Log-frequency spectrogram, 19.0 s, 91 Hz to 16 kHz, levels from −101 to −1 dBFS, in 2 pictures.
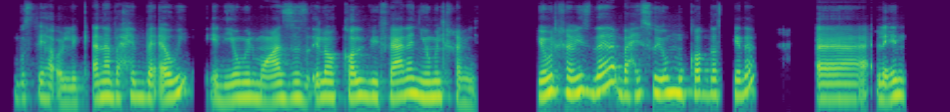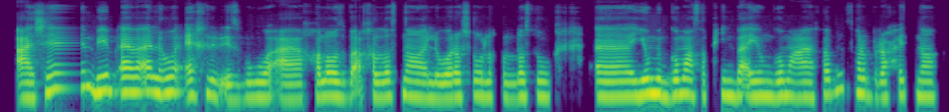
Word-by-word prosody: بُصّي 175 Hz, +1 st, -8 dB
هاقول 145 Hz, -4 st, -5 dB
لِك، 140 Hz, 0 st, -9 dB
أنا 180 Hz, +3 st, +2 dB
باحب 185 Hz, 0 st, -4 dB
أوي 180 Hz, +7 st, +1 dB, 0.2 s
اليوم 170 Hz, +3 st, -1 dB
المُعزَّز 175 Hz, 0 st, -1 dB
إلى 185 Hz, +4 st, 0 dB
قَلبي 185 Hz, 0 st, 0 dB
فعلًا 185 Hz, +3 st, +1 dB
يوم 185 Hz, 0 st, +3 dB
الخميس، 150 Hz, -7 st, -5 dB, 0.6 s
يوم 200 Hz, +4 st, +5 dB
الخميس 235 Hz, 0 st, +2 dB
ده 250 Hz, +11 st, +3 dB
باحسّه 210 Hz, -, -2 dB
يوم 220 Hz, +2 st, +5 dB
مُقدّس 210 Hz, -1 st, -1 dB
كده، 205 Hz, -, -1 dB, 0.6 s
آآ، 170 Hz, 0 st, 0 dB
لإن 190 Hz, +5 st, 0 dB, 0.6 s
عشان 275 Hz, +11 st, 0 dB
بيبقى 230 Hz, -1 st, +4 dB
بقى 235 Hz, 0 st, +4 dB
اللي 225 Hz, -2 st, +4 dB
هو 225 Hz, +2 st, +3 dB
آخِر 210 Hz, -2 st, -1 dB
الأسبوع 175 Hz, -1 st, -1 dB
آآ، 170 Hz, -, -4 dB
خلاص 185 Hz, +2 st, +1 dB
بقى 180 Hz, 0 st, -1 dB
خلّصنا 185 Hz, +1 st, -1 dB
اللي 175 Hz, -1 st, -1 dB
وراه 175 Hz, +2 st, +2 dB
شُغل 185 Hz, 0 st, -3 dB
خلّصه 185 Hz, +1 st, -3 dB, 0.5 s
آآ، 190 Hz, 0 st, +2 dB
يوم 205 Hz, +3 st, +6 dB
الجمعة 200 Hz, +1 st, +2 dB
صابحين 195 Hz, 0 st, -3 dB
بقى 190 Hz, -1 st, +1 dB
يوم 190 Hz, 0 st, +1 dB
جمعة، 185 Hz, -1 st, 0 dB
فبنسهر 230 Hz, +2 st, -1 dB
براحتنا 185 Hz, 0 st, -4 dB
190 Hz, 145 wpm, -19 LUFS, 180-210 Hz, 0.6 s, يوم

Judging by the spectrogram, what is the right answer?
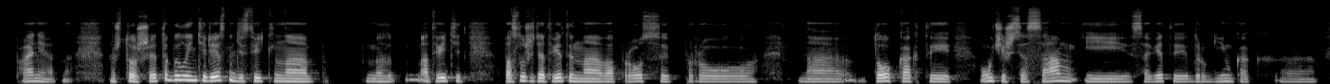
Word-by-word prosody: Понятно. 140 Hz, -3 st, -5 dB, 0.3 s
Ну -, -, -3 dB
что 140 Hz, +2 st, +4 dB
ж, -, -, 0 dB
это 150 Hz, 0 st, +4 dB
было 205 Hz, 0 st, +6 dB
интересно, 185 Hz, 0 st, +6 dB
действительно, 145 Hz, -3 st, +1 dB
п 125 Hz, -, -28 dB, 0.4 s
наз 135 Hz, -2 st, -4 dB, 0.2 s
ответить 160 Hz, -6 st, +2 dB, 0.4 s
послушать 155 Hz, +2 st, +2 dB
ответы 155 Hz, +2 st, +5 dB
на 135 Hz, -2 st, +2 dB
вопросы 135 Hz, +1 st, -2 dB
про, 130 Hz, -1 st, -6 dB, 0.5 s
а, 130 Hz, -1 st, -5 dB, 0.3 s
то, 155 Hz, +2 st, +5 dB
как 145 Hz, -2 st, -3 dB
ты 135 Hz, -3 st, -2 dB, 0.2 s
учишься 150 Hz, -3 st, -1 dB
сам, 155 Hz, -, 0 dB
и 130 Hz, -3 st, -5 dB
советы 130 Hz, +1 st, -4 dB
другим, 135 Hz, +1 st, -7 dB
как, 125 Hz, -1 st, -13 dB
а, 125 Hz, -1 st, -14 dB
140 Hz, 120 wpm, -22 LUFS, 130-150 Hz, 0.5 s, было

